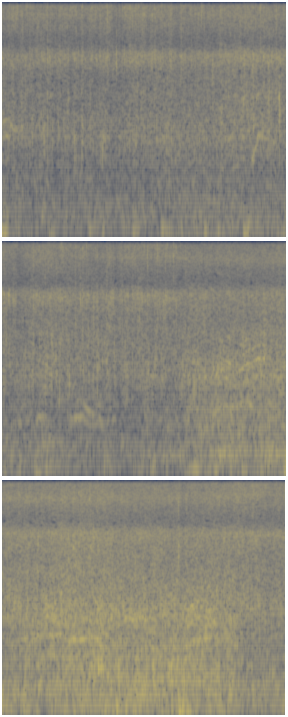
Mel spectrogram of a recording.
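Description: Water spraying and pattering steadily from the jets and pouring streams of a water-park splash-pad play structure, with children's voices calling in the background that grow louder from about halfway through.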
